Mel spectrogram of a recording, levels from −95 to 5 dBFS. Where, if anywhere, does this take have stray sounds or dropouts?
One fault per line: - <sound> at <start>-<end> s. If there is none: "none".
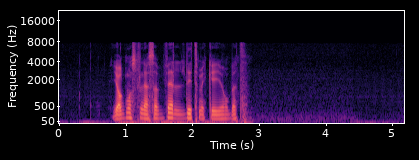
none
